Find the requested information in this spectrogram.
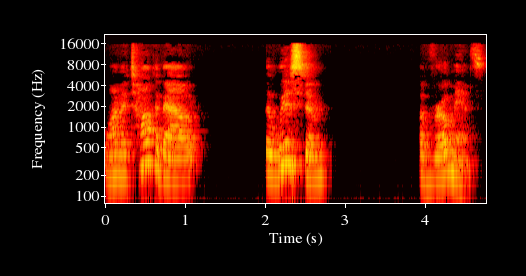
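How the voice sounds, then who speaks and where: Somewhat breathy and dark, mellow in tone, a woman at medium pitch speaks at a fairly slow pace with ordinary pitch variation. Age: 70s. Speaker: fashion and lifestyle vlogger. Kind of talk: casual talk to camera.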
